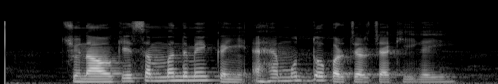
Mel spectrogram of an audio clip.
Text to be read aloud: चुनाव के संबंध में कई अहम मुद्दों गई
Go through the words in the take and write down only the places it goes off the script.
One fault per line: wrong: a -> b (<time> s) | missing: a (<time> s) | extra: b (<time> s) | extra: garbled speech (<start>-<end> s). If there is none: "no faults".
extra: पर चर्चा की (3.2 s)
